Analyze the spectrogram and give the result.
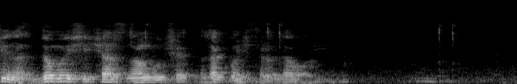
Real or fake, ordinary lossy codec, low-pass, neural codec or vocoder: real; AAC, 48 kbps; 7.2 kHz; none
